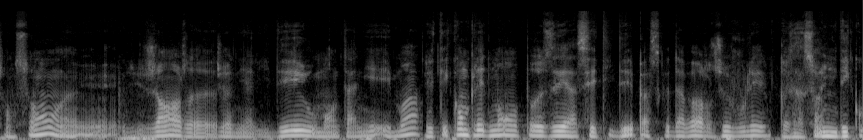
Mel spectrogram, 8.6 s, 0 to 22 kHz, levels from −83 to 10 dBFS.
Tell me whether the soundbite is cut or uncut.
uncut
